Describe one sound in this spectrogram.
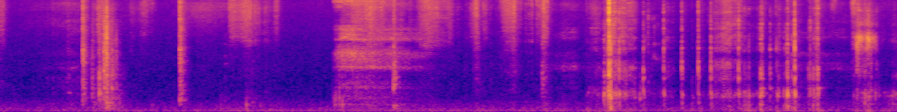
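Hands pick up and handle a small toy car, with soft clicks and rubbing close by.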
